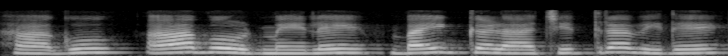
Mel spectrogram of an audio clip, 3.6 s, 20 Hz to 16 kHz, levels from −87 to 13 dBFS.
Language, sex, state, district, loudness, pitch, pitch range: Kannada, female, Karnataka, Bidar, -16 LUFS, 250 Hz, 235-270 Hz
